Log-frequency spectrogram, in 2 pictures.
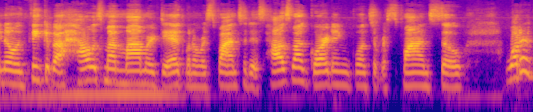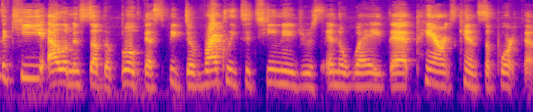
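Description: A woman with vocal fry and a fairly low pitch speaks at a fairly quick pace with lively intonation. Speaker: podcast host, academic. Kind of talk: interview. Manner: fast.

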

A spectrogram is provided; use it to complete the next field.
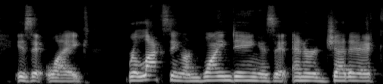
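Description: Speaking at fairly low pitch with fairly even intonation, a woman is heard on a very clean recording with a silent background. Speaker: podcast host, entrepreneur business coach. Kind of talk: solo podcast monologue. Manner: fast.

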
